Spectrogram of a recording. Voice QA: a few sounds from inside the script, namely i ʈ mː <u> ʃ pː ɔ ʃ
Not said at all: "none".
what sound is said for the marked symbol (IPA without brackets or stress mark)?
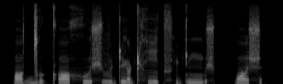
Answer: u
